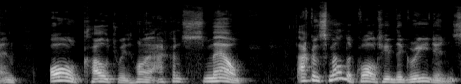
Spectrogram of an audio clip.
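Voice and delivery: ordinary talk, nothing marked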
